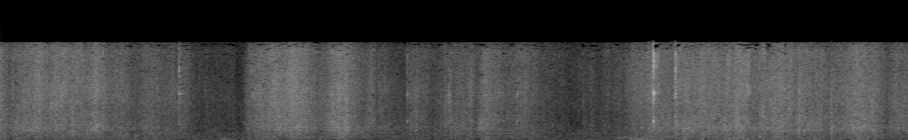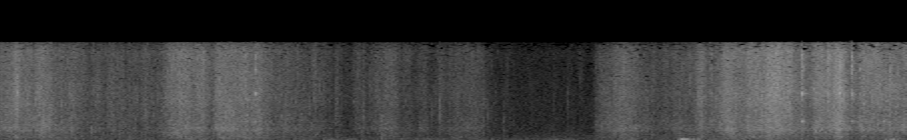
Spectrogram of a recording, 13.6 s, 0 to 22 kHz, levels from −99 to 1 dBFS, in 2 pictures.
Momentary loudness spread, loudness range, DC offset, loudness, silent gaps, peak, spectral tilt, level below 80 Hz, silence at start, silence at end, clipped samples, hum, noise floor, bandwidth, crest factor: 19 LU; 8 LU; under 0.1%; -40 LUFS; none; -12 dBFS; 1 dB/octave; under -90 dBFS; 0 s; 0 s; under 0.1%; none; -67 dBFS; 15.5 kHz; 32 dB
